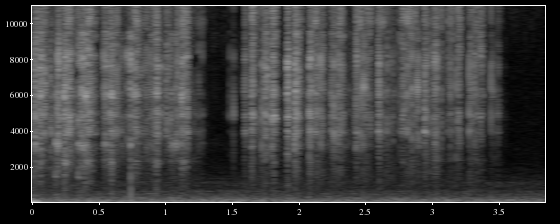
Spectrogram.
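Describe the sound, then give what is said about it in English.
A handful of Skittles candies rattle continuously in a cupped hand, a dense, rapid clicking shake with brief pauses, fairly loud, with no voices. “It was Skittles shaking in my hand.”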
